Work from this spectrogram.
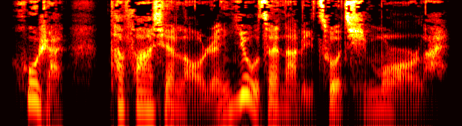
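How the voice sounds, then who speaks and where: A man narrating a ghost story theatrically, swinging from hushed to alarmed. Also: rumbling low, wildly swooping pitch, a little fast, husky.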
